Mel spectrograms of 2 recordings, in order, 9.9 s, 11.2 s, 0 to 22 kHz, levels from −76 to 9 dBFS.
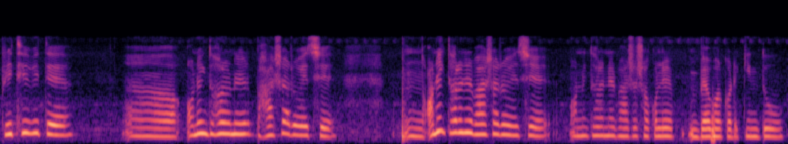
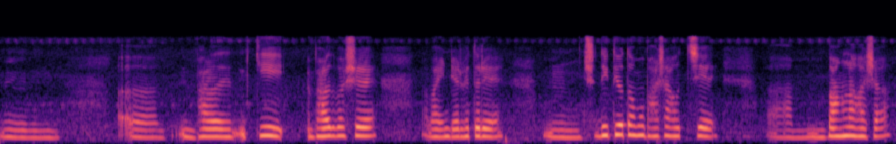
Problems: constant background noise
